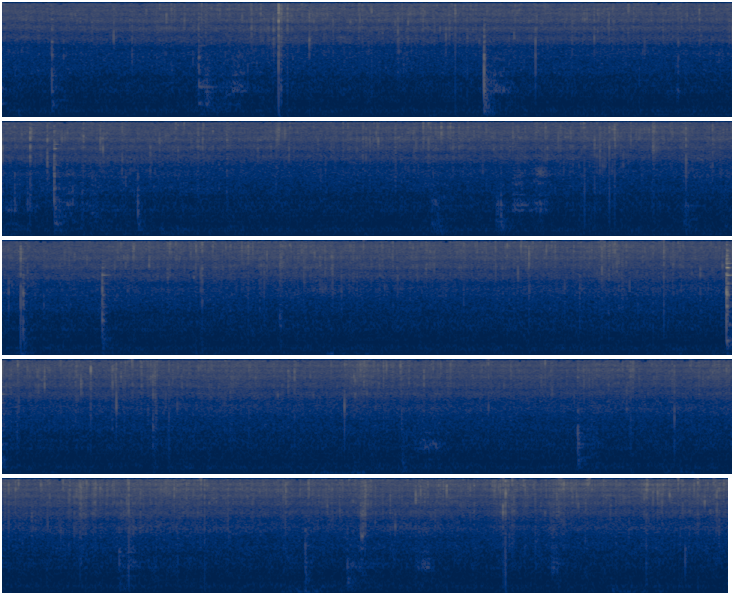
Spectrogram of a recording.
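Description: Paneer and snack ingredients roast in a pan with a faint, steady sizzle and scattered light clicks of stirring, quiet and continuous throughout, with no voices.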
